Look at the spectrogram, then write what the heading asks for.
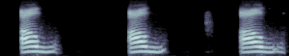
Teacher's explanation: Selanjutnya adalah huruf do. Huruf do itu makhrajul hurufnya berada di sisi lidah bertemu dengan geraham atas.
